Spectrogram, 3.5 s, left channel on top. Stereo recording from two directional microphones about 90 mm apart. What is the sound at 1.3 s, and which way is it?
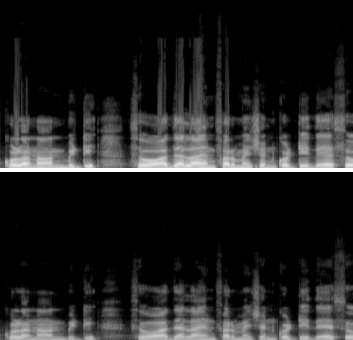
Speech, 90° left.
